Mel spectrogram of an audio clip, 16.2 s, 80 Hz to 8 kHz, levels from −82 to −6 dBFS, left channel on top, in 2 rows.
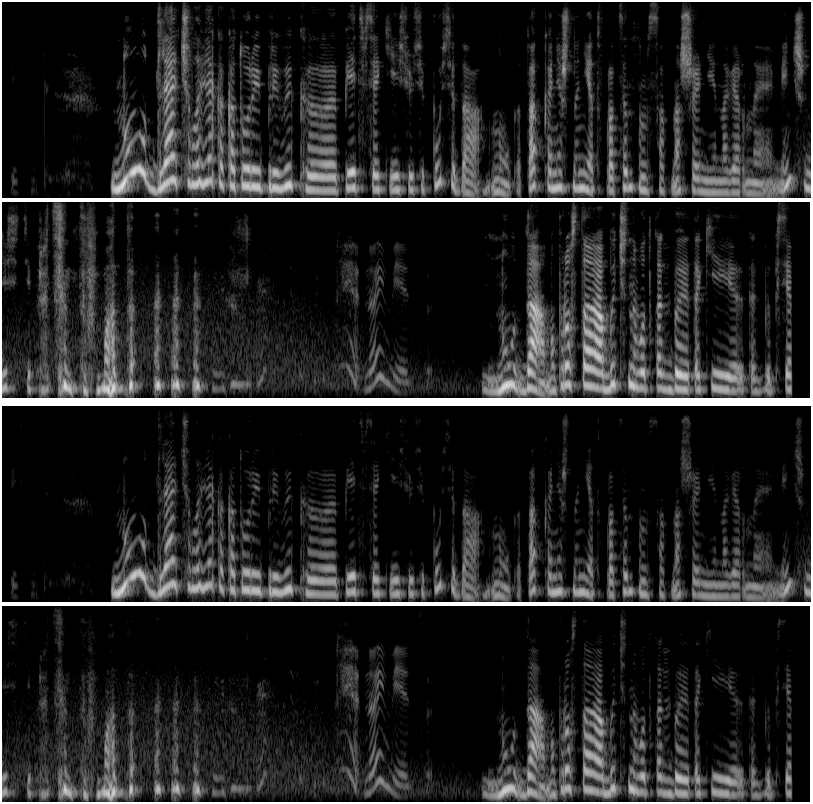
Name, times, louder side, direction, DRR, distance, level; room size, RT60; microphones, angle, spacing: voice 1, 1.1-10.6 12.9-16.0, left 4 dB, 85° left, 0.7 m, -32 dB
sound 1, 7.9-15.4, equal, ahead, 2.4 m, -63 dB
voice 2, 10.6-12.4 14.7-14.9, right 1 dB, 20° right, 3.3 m, -52 dB
open air
head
